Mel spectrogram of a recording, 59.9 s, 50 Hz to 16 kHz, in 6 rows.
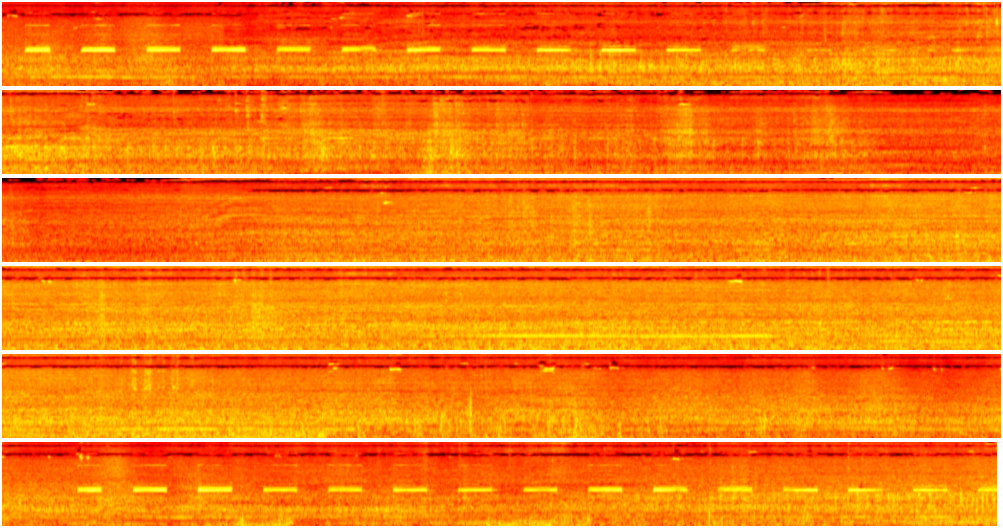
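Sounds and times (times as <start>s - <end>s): steel tracks clanking: 0.0s - 20.9s
diesel engine working under load: 0.0s - 59.9s
reverse alarm beeping: 0.1s - 9.7s, 50.7s - 59.9s.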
